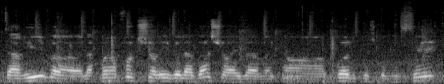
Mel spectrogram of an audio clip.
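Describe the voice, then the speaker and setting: A man who volunteers, talking in a relaxed, conversational way. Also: medium pitch, quick pace, music in the background. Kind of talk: casual chat.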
